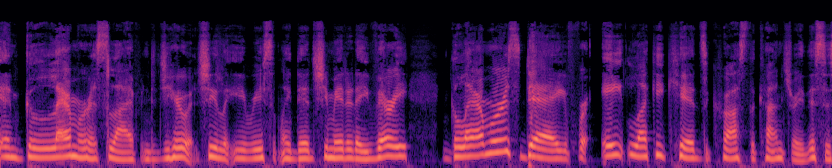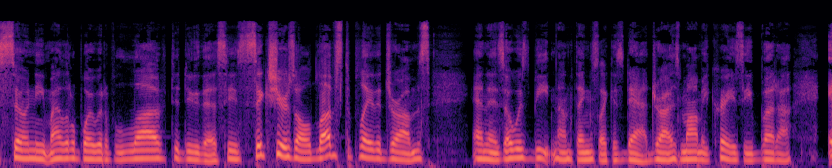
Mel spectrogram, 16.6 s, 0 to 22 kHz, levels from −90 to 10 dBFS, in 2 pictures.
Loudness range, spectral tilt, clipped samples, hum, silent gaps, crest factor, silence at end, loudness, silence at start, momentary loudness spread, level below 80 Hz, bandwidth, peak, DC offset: 2 LU; -6 dB/octave; under 0.1%; none; none; 14 dB; 0 s; -22 LUFS; 0 s; 6 LU; -52 dBFS; 14 kHz; -8 dBFS; under 0.1%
